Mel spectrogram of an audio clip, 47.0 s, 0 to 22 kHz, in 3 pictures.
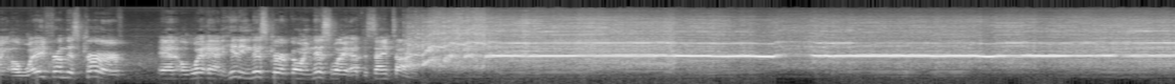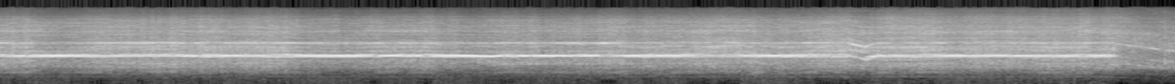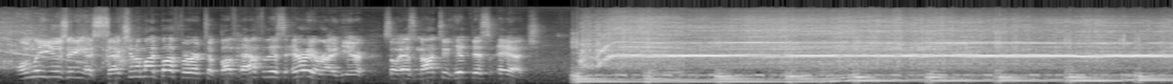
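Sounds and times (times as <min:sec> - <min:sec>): rotary polisher motor whine: 0:05.4 - 0:33.0, 0:39.0 - 0:46.9.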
